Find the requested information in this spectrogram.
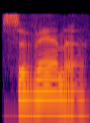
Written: savanna

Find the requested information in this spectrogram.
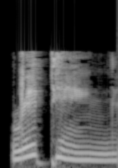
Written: ripping

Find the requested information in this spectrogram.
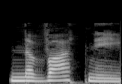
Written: Novotny

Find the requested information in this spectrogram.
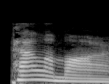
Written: palomar

